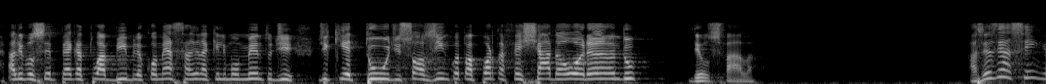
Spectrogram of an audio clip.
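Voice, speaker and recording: A Brazilian pastor preaching a sermon emphatically, swinging between loud passages and hushed ones. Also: male voice, very high voice, lo-fi sound. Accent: Brazilian Portuguese.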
